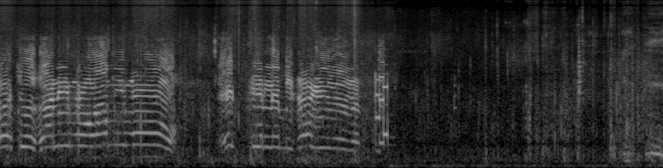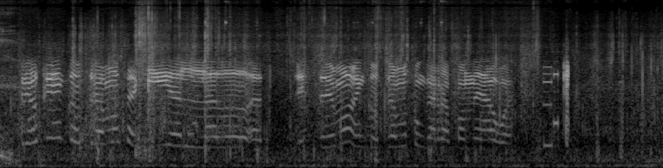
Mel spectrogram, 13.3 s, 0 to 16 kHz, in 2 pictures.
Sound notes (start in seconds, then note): 0.1 man on radio speaks Spanish; 7.1 woman on radio speaks Spanish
